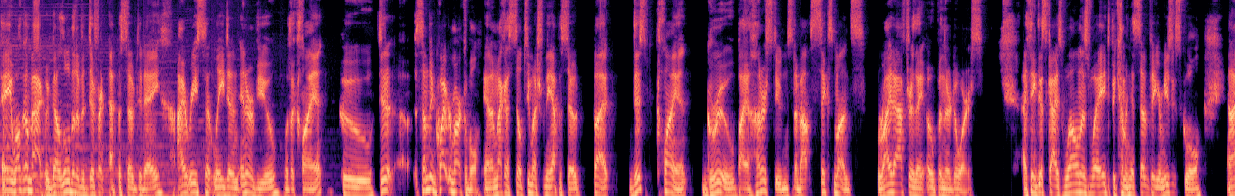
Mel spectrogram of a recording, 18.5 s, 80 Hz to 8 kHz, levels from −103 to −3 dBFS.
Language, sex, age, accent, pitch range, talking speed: English, male, 30-49, American, 100-140 Hz, 220 wpm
